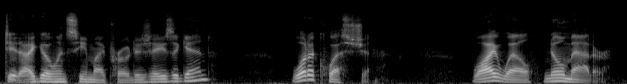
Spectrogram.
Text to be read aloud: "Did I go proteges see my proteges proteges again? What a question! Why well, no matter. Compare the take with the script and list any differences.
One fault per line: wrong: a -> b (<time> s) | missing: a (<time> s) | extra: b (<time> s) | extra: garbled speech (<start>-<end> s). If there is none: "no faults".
wrong: proteges -> and (0.6 s)
missing: proteges (1.7 s)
